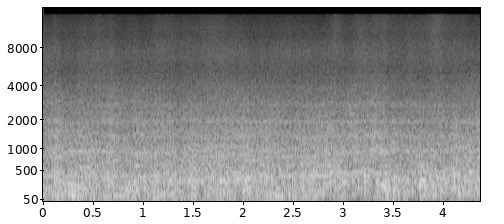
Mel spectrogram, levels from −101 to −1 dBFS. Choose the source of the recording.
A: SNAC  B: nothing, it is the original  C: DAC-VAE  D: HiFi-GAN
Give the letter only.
C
